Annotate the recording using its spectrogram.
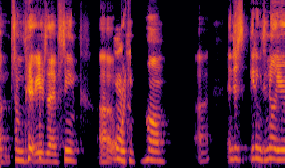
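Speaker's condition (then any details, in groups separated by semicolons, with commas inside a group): Cerebral palsy; dexterity issue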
